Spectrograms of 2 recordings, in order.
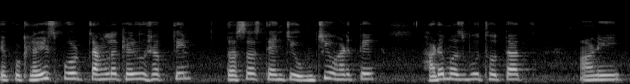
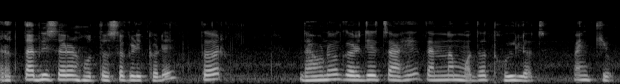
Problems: constant background noise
